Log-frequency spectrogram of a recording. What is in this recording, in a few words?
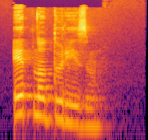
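"этнотуризм", Komi, female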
